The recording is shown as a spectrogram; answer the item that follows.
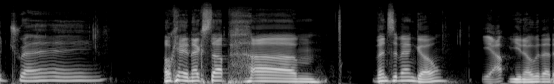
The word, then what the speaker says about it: Van Gogh: Also, same it's pronounced Van Gogh.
